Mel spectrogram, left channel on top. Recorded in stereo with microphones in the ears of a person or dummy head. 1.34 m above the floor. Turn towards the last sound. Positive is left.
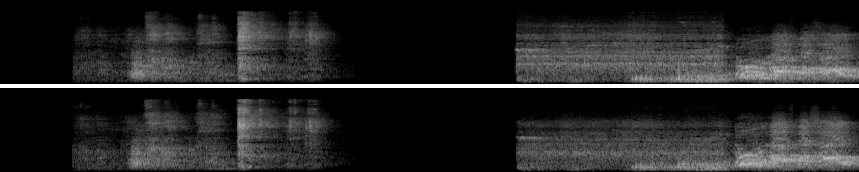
turn(degrees=-55)  # may be behind; listen again after turning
